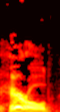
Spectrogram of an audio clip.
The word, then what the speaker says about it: herald: And by the way, herald rhymes with Gerald, if that helps anybody remember it.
